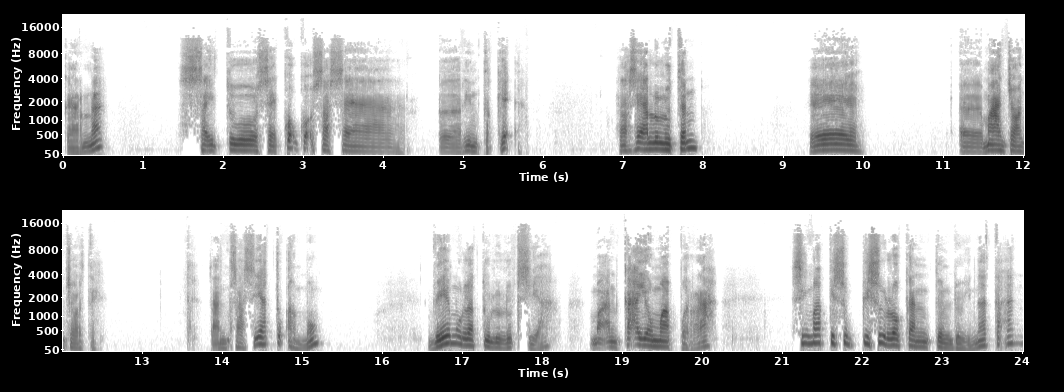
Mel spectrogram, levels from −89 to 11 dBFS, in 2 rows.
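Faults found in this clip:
Throughout: two stacked artefact textures on speech, content up to 20.1 kHz. Likely transcoding between lossy codecs, fitting low-rate Opus then MP3 near 64 kbit/s re-encoding earlier damage.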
